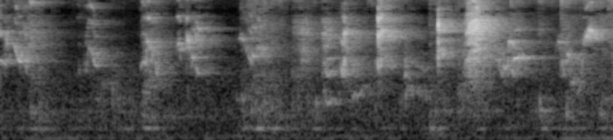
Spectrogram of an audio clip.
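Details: Peach-faced lovebird couple, a bonded pair near the nest box, giving a rapid run of sharp, high squeaky chirps that overlap and tumble over one another for about three seconds.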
